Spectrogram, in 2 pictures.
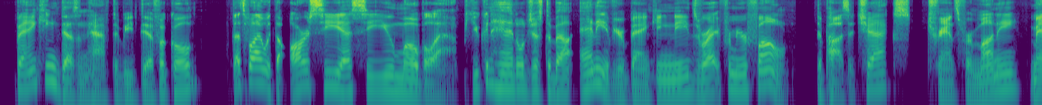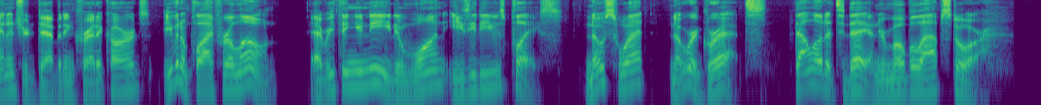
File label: Sincere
